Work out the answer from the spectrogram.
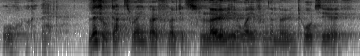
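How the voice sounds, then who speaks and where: A man reads a children's bedtime story in a gentle, expressive way. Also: medium pitch, moderate pace. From New Zealand. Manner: gentle, expressive, addressing young listeners. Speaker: storybook reader. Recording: echoey room with long reverb.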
